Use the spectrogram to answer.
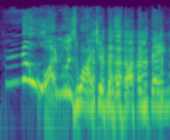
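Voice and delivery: loud, high comic exasperation; emphatic punchline. Real, not acted. Host admitting nobody watched her show, exasperated shout. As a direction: blurt out the humbling truth.

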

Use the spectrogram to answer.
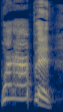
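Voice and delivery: high, sharp mom asking what happened; a mother confronting her kid; mock mom. Mom questioning her kid, a high mock demand. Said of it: "your mom's like".

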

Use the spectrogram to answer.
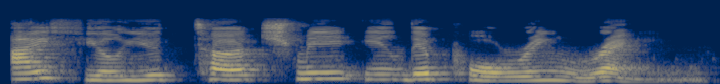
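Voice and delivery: "I feel you touch me in the pouring rain" slowly, touch ending in tch; slow lyric. Shown as a demonstration. Teacher models the next lyric. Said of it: "atenção a essa palavra do touch".

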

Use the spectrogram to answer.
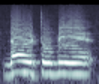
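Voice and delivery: slow, halting Spanish with an English accent; halting phrasebook tourist. Real, not acted. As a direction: read Spanish slowly like a tourist. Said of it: "my broken Spanish".

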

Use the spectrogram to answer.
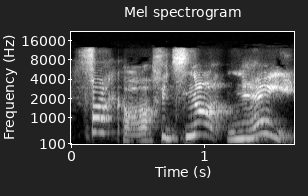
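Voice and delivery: loud, high, slow exasperated snap; angry outburst. Retold or imitated. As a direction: bark it out, fed up and annoyed. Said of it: "I was like".

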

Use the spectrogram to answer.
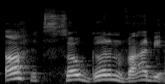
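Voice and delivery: high, loud, drawn-out gush; delighted gushing. Retold or imitated. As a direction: imitate customers gushing over the tunes. Customers gushing over her music.

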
